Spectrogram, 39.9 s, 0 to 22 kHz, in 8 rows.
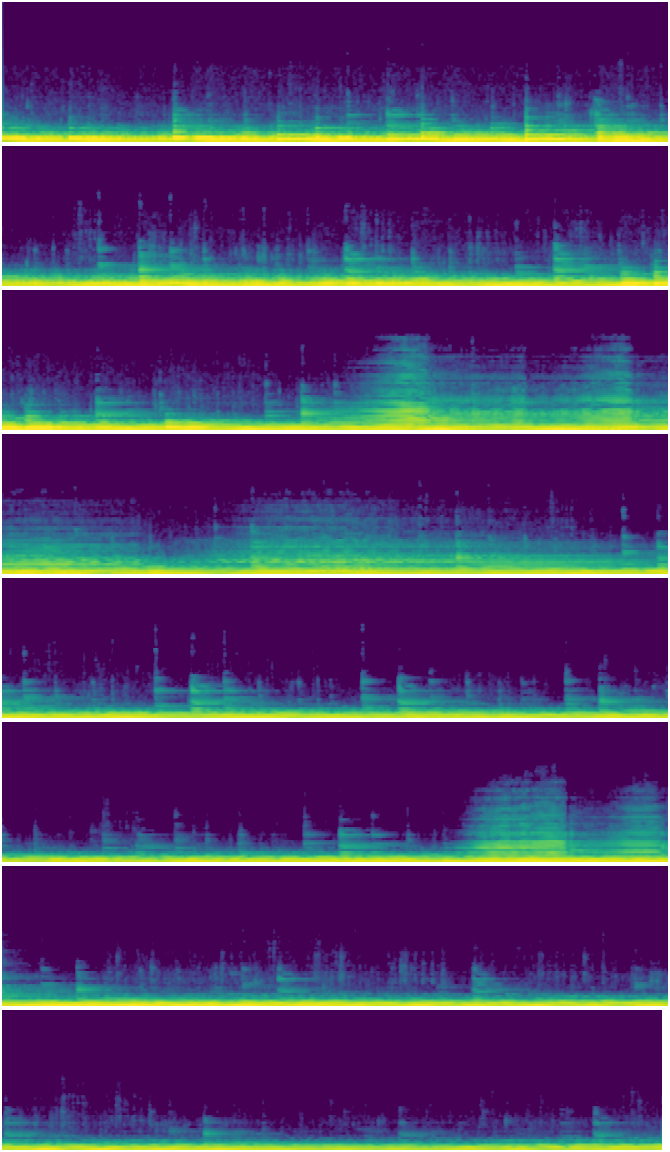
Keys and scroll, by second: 13.3 x, 15.7 x, 16.0 ctrl+z, 20.2 x, 20.5 x, 20.9 ctrl+z, 21.1 ctrl+z, 28.2 ctrl+z.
